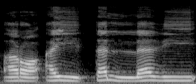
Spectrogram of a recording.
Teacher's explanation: را کو موٹا کرنا ہے، ارا، را پر زبر ہے تو موٹا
